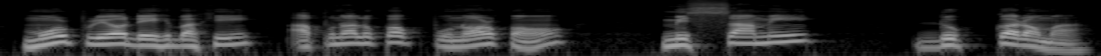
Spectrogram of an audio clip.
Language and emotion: Assamese, neutral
